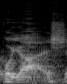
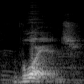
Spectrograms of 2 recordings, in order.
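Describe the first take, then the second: First: It is said with a French pronunciation. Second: It is said with an English pronunciation.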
